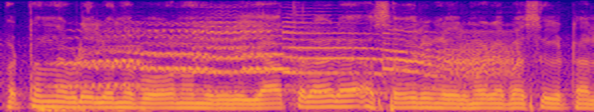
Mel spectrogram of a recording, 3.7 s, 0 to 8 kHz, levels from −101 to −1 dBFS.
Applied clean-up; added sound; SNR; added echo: none; Door; 6 dB; none.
